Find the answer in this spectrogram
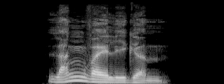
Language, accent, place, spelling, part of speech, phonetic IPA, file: German, Germany, Berlin, langweiligem, adjective, [ˈlaŋvaɪ̯lɪɡəm], De-langweiligem.ogg
- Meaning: strong dative masculine/neuter singular of langweilig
